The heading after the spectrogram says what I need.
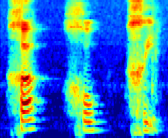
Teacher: You're pushing the back of your tongue against the back of your mouth, slightly on the top of the roof of your mouth, but near the back.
